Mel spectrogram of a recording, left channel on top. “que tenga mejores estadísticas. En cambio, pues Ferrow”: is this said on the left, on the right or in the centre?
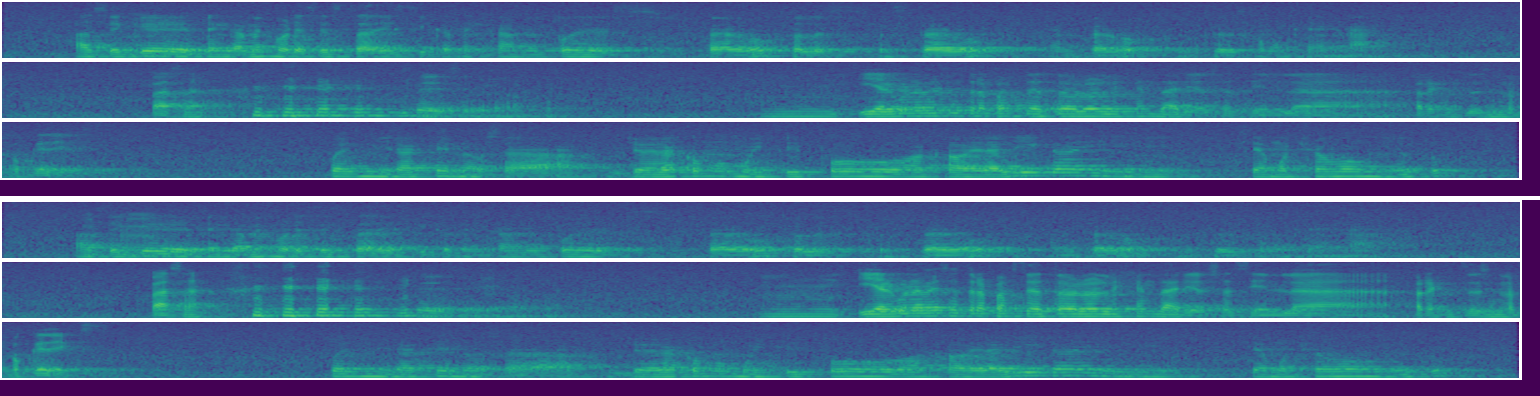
Left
